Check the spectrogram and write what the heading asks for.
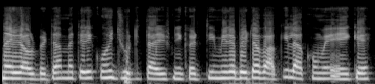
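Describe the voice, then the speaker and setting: A woman's voice: high-pitched, flat delivery, quick pace, darkish tone, dry recording, studio quality. A woman voicing a doting middle-aged mother bird in a cartoon, fussy and affectionate and afraid of being left alone. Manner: fussing, affectionate. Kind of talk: cartoon voice acting.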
